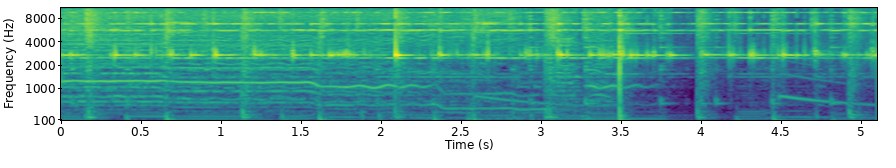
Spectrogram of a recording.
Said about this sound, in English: Did someone say ring the bell?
